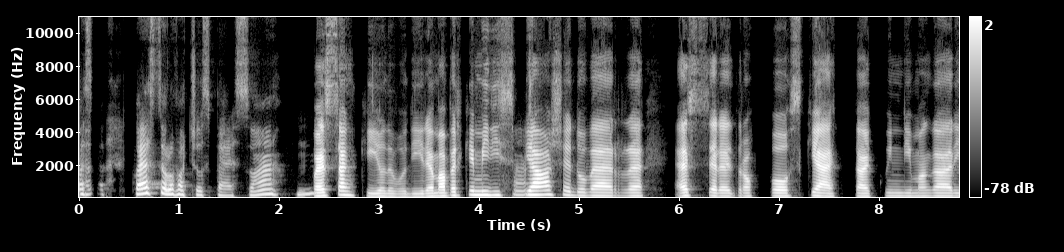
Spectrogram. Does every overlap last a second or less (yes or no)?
yes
